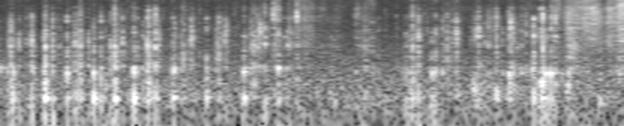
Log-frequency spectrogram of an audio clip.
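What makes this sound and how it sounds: Fingertips tap rapidly on the sides of a small, hollow, closed black rigid cardboard gift box held in the hands. The taps are dry, light and papery, with a bright crinkly edge, very little low end and almost no ring, and they grow denser and louder toward the end.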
